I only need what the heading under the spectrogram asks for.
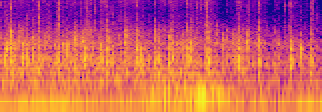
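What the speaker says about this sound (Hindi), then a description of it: "सर के लिए तालियां बजाएं" An audience at a college keynote address breaks into a short burst of steady, dense clapping, moderately loud and continuous, with no speech on top.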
